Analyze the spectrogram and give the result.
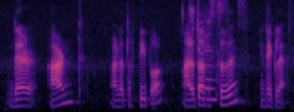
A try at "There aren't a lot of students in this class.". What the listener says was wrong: Okay, very good. In this class.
